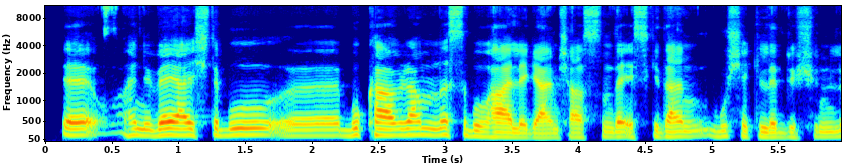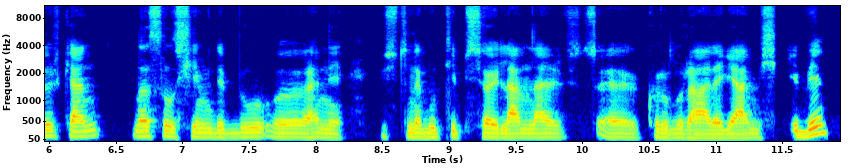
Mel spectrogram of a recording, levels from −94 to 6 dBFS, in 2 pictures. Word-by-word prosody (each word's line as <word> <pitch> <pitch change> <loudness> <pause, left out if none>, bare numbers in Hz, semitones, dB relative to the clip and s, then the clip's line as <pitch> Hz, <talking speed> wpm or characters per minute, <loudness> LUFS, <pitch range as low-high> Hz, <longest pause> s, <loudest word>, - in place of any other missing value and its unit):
eee, 155 -1 +6 0.2
hani, 145 -2 -1
veya, 155 0 +9
işte, 150 0 -1
bu, 160 +1 +3
eee, 145 +1 0
bu 160 - +1
kavram 155 +1 +5
nasıl 160 -2 0
bu 120 -3 +1
hâle 110 -2 +5
gelmiş? 100 0 0
Aslında 115 +2 0
eskiden 125 +3 -1
bu 130 - -3
şekilde 115 -4 -2
düşünülürken 120 +4 -4 0.2
nasıl 125 0 -2
şimdi 110 -3 -5
bu, 110 -1 -4
eee 95 - 0
hani 100 -3 -5 0.3
üstüne 105 -1 -5
bu 110 - -4
tip - - -9
söylemler 100 -1 -1
s - - -11
eee 100 -1 -4
kurulur 100 -1 -5
hâle 90 0 +1
gelmiş 95 +1 -3
gibi. 135 +6 +2
115 Hz, 160 wpm, -25 LUFS, 105-145 Hz, 0.3 s, veya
